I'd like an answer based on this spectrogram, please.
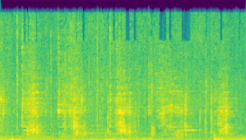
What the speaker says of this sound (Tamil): இது இந்த தேங்காய் எண்ணெயிலேயே நல்லா ஒரு பரட்டிடுங்க.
